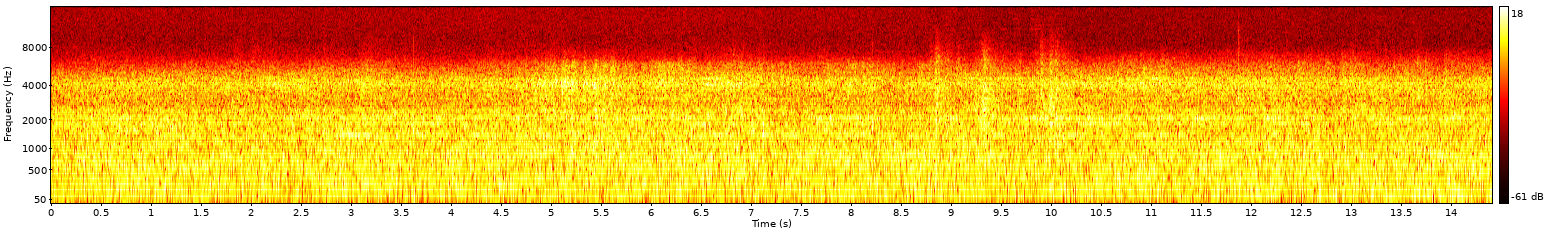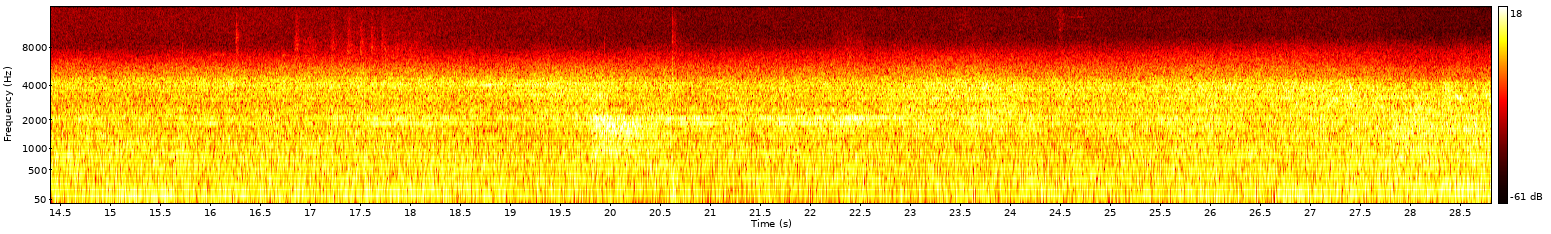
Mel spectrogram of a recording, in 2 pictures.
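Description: Airbus A320neo airliner coming in to land, its Pratt & Whitney geared turbofan engines making a loud, steady jet noise, with a low hum line appearing about halfway through.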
